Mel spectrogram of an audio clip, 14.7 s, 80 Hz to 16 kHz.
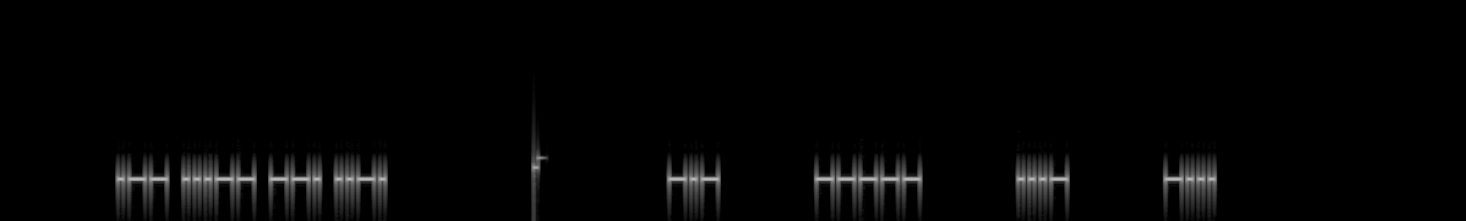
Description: Morse code, heard as a keyed tone, about 22 wpm, spaced as for 11 wpm, 700 Hz. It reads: W3GF K0VB
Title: USA Call Signs - 4 Characters - 6x Character Spacing - 22wpm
